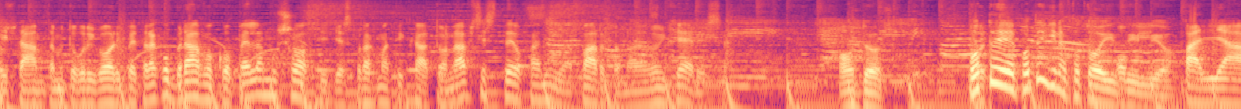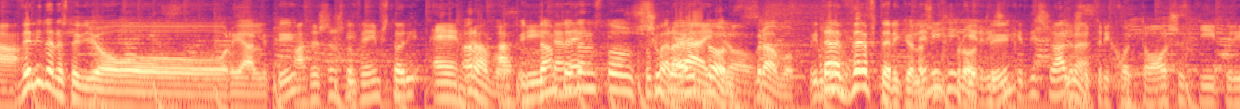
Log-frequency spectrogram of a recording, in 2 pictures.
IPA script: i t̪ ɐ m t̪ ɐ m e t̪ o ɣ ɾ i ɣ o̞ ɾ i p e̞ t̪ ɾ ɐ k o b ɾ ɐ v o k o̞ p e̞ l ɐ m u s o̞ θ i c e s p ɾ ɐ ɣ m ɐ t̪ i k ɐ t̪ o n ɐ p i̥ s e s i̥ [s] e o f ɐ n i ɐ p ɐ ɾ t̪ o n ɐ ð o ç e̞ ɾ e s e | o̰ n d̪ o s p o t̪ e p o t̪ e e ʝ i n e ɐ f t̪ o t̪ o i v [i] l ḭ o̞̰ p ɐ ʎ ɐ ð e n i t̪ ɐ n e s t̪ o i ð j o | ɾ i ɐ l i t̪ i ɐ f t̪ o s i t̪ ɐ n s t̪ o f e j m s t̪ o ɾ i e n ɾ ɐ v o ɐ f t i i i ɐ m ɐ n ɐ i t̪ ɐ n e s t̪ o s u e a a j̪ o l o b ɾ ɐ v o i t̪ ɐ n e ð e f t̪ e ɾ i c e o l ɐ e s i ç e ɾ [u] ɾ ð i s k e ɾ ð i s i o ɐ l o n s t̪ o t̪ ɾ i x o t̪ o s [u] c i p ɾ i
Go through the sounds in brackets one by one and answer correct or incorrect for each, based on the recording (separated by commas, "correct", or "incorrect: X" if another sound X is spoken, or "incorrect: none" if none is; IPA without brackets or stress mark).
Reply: incorrect: θ, correct, incorrect: o, incorrect: o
